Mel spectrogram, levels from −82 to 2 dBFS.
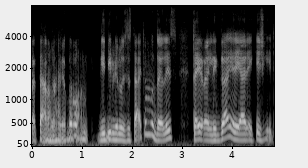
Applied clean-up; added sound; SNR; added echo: neural diffusion model UNIVERSE++.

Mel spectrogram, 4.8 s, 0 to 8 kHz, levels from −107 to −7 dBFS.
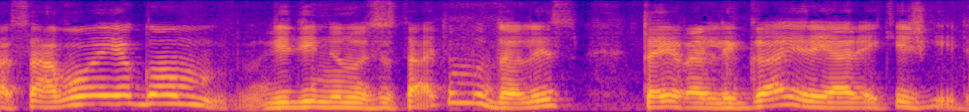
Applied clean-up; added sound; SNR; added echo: none; none; none; none.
